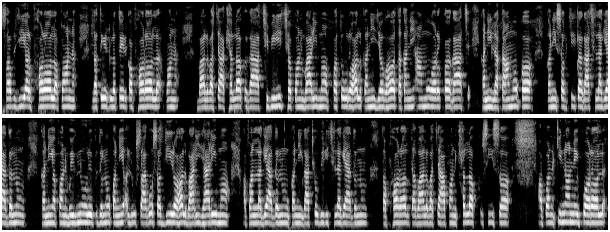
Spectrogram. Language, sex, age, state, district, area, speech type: Maithili, female, 45-60, Bihar, Darbhanga, rural, spontaneous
